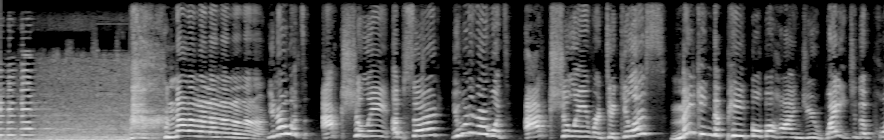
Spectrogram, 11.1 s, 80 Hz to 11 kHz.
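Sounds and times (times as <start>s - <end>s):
car horn honking: 0.0s - 1.1s.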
